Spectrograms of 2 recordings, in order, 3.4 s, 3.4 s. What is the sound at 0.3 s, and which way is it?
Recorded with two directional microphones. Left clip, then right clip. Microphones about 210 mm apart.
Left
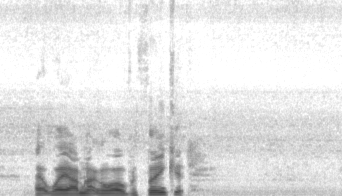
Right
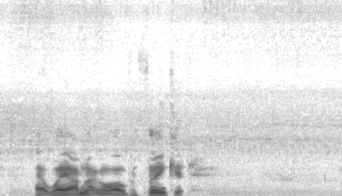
Speech, 25° left (ahead or behind).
